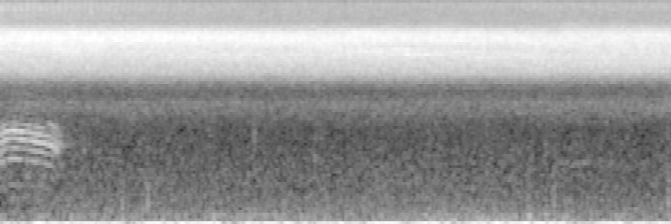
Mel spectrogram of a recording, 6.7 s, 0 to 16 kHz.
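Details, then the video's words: A continuous high-pitched cicada drone fills a summer afternoon walk through a hillside residential area of Nisshin, Aichi, Japan, on 28 July 2021, opening with one harsh crow caw and then only the even buzzing. "Summer Cicadas Sounds"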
